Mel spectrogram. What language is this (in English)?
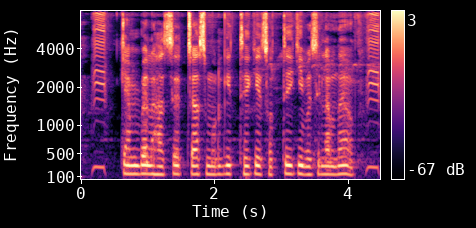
Bangla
